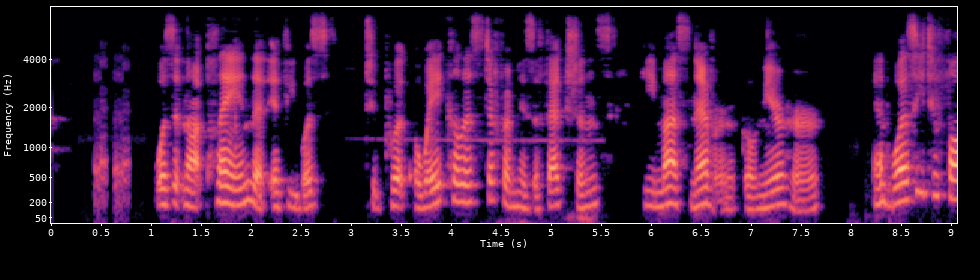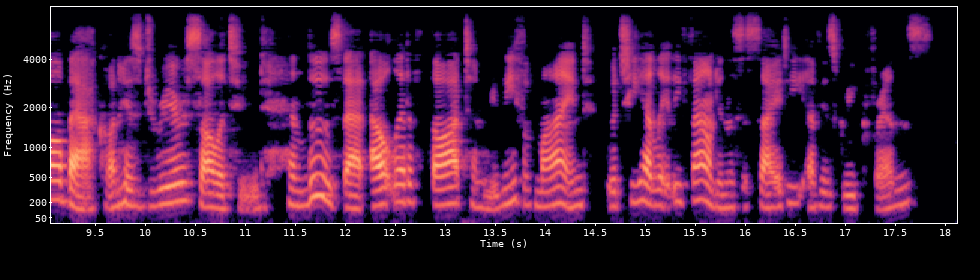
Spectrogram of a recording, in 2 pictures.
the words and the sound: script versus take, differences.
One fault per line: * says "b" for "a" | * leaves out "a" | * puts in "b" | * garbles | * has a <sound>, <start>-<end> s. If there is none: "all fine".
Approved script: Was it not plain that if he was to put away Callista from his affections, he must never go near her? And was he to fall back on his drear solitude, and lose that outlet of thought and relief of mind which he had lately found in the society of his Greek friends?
* has a laugh, 0.4-0.8 s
